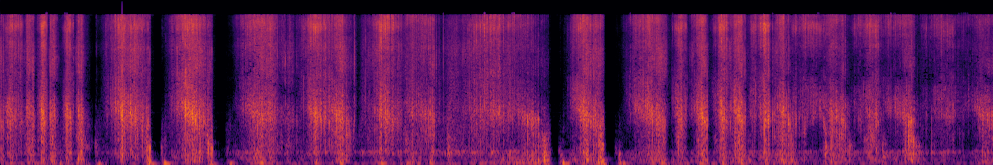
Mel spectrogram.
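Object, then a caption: Foam microphone windscreen. Long nails scratch aggressively at a black foam windscreen on a Blue Yeti microphone, making dense, crunchy, crinkling scrapes with a heavy low rumble. The scratching runs almost continuously, broken by a few brief silent pauses.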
